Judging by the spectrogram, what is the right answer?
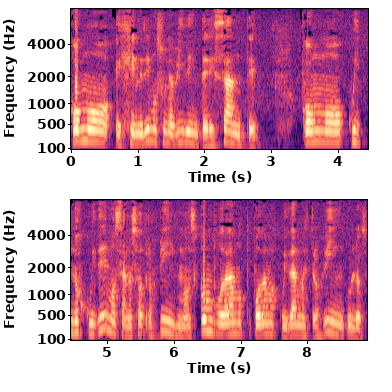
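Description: In an Argentine accent, a woman talks with a dark, mellow tone at a fairly low pitch. Her pace is fairly slow and her intonation fairly even. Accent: Argentine Rioplatense. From Argentina. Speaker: radio host, national broadcaster. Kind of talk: radio interview host. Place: studio.

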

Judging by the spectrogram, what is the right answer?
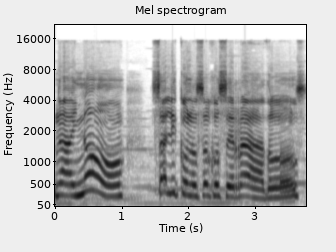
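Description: A put-on character voice with a fairly high pitch goes at a very slow pace over clear music in the background. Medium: dub.

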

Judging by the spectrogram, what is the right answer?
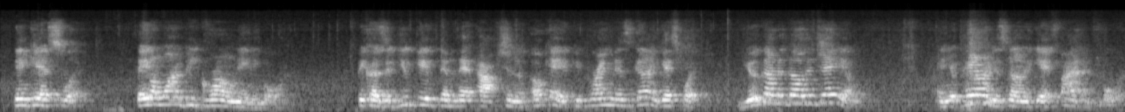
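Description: Noticeable background noise runs beneath speech at a fairly quick pace broken by long, frequent pauses. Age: 60s. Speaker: resident speaking at council meeting. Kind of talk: public comment at city council meeting.

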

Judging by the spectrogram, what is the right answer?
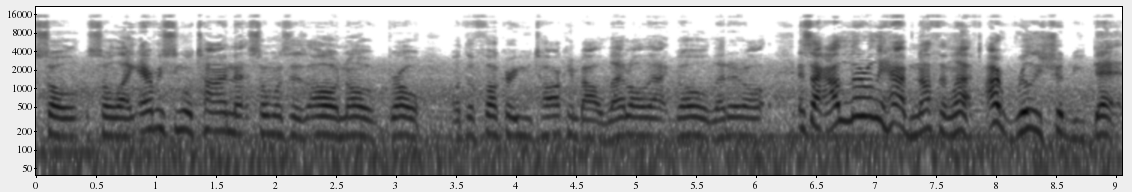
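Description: With a high voice and ordinary pitch variation, a man talks at a fairly quick pace in a dry recording with no echo and noticeable background noise. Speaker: vlogger. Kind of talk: casual vlog chat. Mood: earnest, reflective. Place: street. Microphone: camera far.

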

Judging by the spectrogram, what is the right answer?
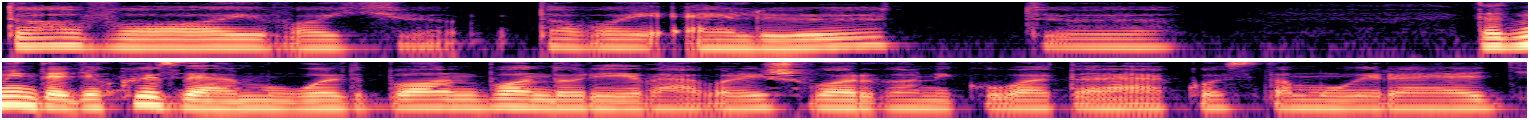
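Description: A woman at a very deep, low pitch with a dark, mellow tone, fairly even intonation and a moderate pace. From southern Slovakia, Zselíz (Želiezovce), Hungarian minority; southern Slovakia. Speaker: actress. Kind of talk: interview. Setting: studio. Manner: halting, many repeated words. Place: studio.

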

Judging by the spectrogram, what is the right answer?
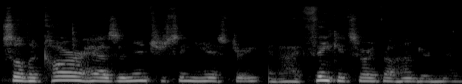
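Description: A man's fairly slow, fairly even delivery in a dark, mellow tone. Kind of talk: interview answer. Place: home room.

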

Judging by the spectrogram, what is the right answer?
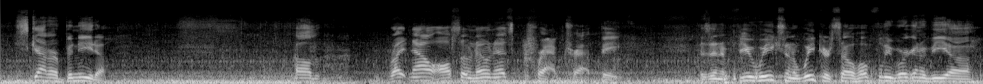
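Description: Over noticeable background noise, with dry sound and no echo, a man speaks at a moderate pace with ordinary pitch variation and long, frequent pauses. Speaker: fishing host. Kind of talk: casual vlog chat. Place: boat. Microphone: phone near.

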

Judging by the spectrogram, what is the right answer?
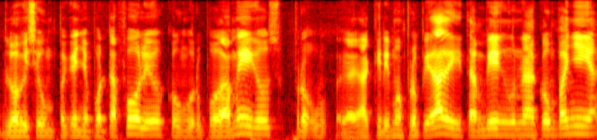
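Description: His delivery moves along fairly quickly. The man's pitch rises and falls in the usual way. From Dominican Republic. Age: 40s. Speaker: politician. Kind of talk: interview. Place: studio. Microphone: studio mic.

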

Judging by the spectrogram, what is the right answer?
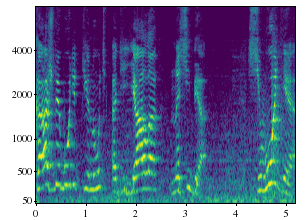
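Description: Over light background noise, a man uses a raised, projected voice at an extremely high pitch, speaking at a very slow pace with ordinary pitch variation. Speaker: audience member. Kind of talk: audience question. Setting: live audience, microphone. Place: hall.

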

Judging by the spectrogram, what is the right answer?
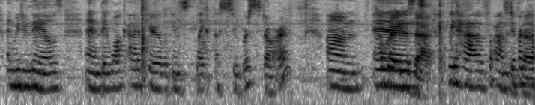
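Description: Over noticeable background noise, a woman talks at a fairly quick pace with fairly even intonation. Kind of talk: interview answer. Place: empty room. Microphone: camera far.

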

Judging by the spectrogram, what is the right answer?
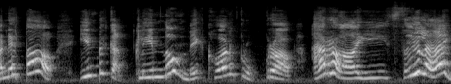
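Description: A woman does a put-on character voice at extremely high pitch, with very wide pitch swings. Her loudness stays very even. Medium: role play.

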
